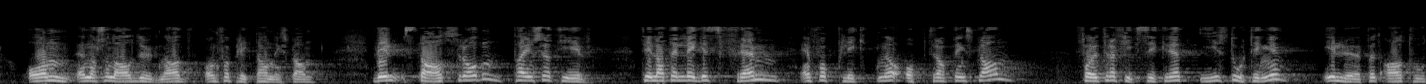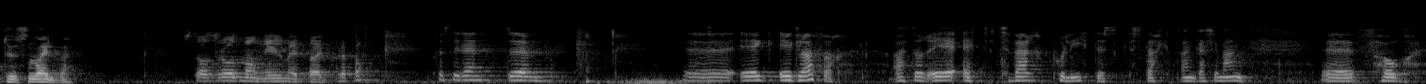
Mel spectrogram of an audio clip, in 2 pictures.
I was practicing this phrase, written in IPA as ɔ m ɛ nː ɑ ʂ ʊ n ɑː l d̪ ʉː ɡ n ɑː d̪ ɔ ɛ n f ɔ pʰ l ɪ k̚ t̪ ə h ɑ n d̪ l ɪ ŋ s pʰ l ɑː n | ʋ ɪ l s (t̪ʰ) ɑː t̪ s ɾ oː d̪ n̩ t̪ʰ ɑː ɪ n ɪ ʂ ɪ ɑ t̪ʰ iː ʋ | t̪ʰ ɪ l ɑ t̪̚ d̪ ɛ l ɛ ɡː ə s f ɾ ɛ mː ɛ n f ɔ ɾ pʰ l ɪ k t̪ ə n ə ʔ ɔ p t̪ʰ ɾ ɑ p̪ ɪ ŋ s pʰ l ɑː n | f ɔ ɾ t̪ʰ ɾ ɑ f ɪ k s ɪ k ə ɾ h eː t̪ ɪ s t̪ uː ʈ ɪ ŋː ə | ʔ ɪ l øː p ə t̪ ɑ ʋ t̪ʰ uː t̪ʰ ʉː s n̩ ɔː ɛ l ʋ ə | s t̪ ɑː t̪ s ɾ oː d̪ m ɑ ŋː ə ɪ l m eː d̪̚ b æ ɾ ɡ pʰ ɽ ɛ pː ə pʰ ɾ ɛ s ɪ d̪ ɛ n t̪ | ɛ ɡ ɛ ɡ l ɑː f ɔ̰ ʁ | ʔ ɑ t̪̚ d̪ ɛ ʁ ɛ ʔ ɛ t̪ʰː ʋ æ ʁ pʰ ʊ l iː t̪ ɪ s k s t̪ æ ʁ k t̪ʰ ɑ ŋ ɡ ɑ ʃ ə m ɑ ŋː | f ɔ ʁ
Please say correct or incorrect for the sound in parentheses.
incorrect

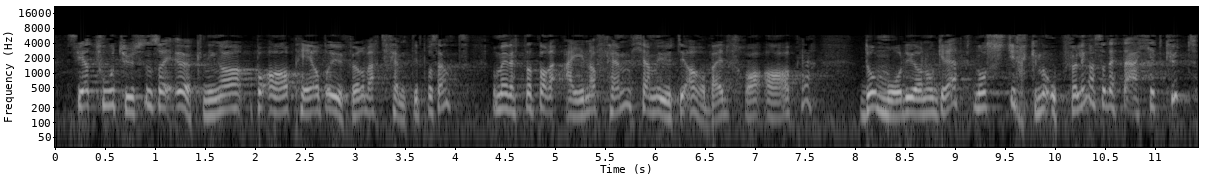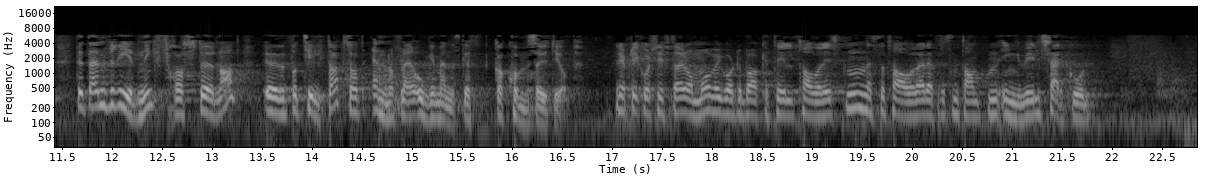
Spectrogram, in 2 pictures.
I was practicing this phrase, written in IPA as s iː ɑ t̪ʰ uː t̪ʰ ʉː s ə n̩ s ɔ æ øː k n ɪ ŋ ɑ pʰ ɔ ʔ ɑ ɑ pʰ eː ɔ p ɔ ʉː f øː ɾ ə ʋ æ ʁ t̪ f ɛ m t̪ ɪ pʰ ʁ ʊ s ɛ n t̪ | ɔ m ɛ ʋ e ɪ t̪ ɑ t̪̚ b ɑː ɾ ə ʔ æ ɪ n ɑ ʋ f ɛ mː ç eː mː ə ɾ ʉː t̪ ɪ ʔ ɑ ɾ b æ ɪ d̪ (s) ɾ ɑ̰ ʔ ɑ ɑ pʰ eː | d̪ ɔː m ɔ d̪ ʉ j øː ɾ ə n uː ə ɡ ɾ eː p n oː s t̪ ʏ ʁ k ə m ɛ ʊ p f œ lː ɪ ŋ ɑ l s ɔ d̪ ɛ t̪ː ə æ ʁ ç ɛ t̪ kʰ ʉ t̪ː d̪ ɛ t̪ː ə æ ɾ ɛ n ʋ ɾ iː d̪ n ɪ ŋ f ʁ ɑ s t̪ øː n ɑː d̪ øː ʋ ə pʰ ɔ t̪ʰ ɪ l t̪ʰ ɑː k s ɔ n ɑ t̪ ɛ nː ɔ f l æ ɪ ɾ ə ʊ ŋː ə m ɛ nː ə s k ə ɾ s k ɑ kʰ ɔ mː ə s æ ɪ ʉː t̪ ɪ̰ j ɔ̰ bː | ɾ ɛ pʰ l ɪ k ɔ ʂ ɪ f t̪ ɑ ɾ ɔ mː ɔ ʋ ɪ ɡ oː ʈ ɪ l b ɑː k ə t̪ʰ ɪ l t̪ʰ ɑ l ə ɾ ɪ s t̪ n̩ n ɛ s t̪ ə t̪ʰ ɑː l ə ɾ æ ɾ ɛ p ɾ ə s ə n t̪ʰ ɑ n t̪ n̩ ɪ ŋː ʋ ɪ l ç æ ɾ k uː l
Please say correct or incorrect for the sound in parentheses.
incorrect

